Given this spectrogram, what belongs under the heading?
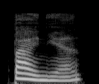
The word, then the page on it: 拜年: bài nián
